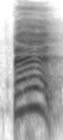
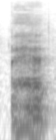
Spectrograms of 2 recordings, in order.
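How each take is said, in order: First: Sharp loud self-scold. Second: Soft muttered self-scold; quiet. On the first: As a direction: bark it at yourself. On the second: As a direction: mumble it under your breath. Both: Real, not acted.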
